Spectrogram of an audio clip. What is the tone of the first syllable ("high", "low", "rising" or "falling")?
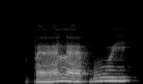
rising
